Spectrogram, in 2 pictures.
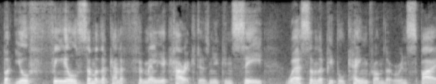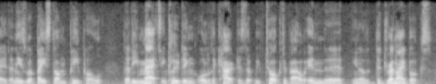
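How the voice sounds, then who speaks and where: A man's voice: lowish voice, normal speed. A man hosting a podcast, talking casually and conversationally with his guest about books. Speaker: podcast host, interviewer. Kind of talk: casual conversational book chat.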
